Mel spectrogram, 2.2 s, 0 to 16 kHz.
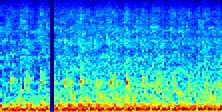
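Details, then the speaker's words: Replacement engine for SLK320 with 231,000 miles, running without jump box after several restarts: steady, even idle with smooth low hum, no misses or shaking; earlier smoke gone, owner doesn't think motor is blown. "No shaky shake? Not bad at all."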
